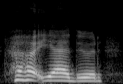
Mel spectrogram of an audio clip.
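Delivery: mock insincere chuckle. Retelling how they reacted while someone was told off, fake laughing agreement. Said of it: "I'm fake as fuck".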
